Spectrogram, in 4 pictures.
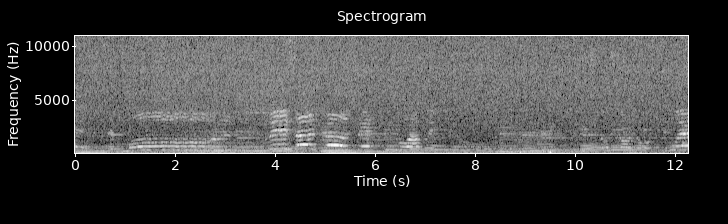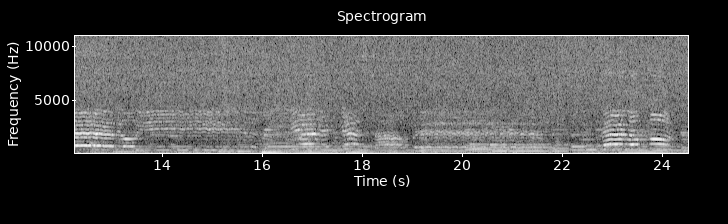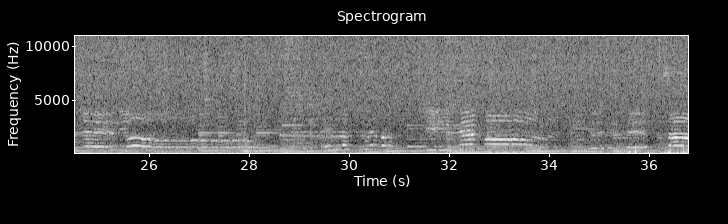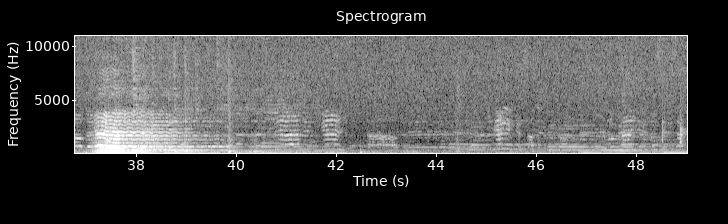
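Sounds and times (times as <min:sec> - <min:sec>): woman singing: 0:00.0 - 0:07.7, 0:10.5 - 0:28.2, 0:29.4 - 0:49.0
sustained keyboard chords: 0:37.0 - 0:40.8
worship band music: 0:37.0 - 0:40.9
low bass note: 0:37.1 - 0:39.8.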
